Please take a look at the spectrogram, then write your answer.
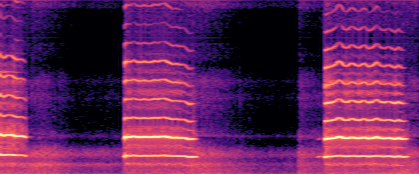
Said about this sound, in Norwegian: Nå hadde ikke jeg med lukkefløyta mi, men her er sånn rådyrkillinglyd. Hører du?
